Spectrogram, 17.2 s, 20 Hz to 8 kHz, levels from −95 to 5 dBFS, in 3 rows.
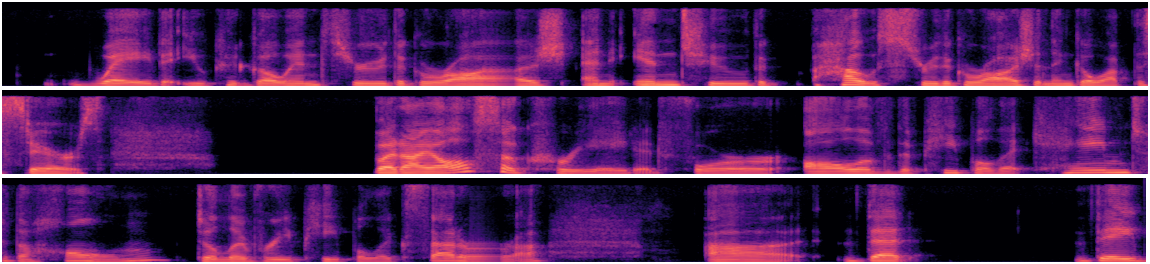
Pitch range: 150-180 Hz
